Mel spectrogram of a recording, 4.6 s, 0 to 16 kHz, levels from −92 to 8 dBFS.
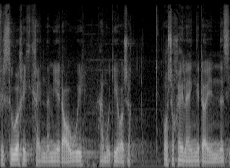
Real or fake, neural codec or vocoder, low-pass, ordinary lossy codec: real; none; 14.4 kHz; none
